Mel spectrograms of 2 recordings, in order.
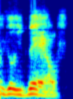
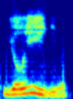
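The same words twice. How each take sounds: First: Yoideos said slowly with an e sound, the form to avoid; wrong pronunciation. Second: Yoidios said slowly with the accent on the I, yo-I-dios; correct pronunciation. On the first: Teacher showing students the wrong form, slow yoideos. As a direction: say yoideos deliberately, as the mistake to avoid. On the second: Teacher correcting anatomy students, yoidios stressed on the I. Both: Shown as a demonstration. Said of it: "tienen como acento en la I".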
